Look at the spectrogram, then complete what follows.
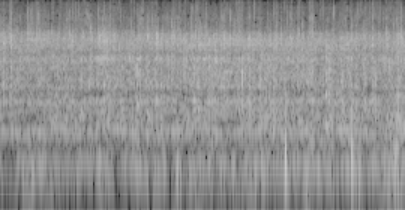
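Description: Curry gravy simmering in a pan: a steady soft bubbling hiss, with a couple of faint clicks about four seconds in.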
